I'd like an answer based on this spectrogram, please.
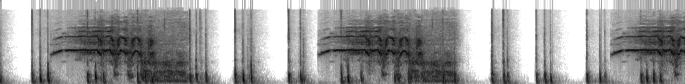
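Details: Horse on a farm whinnying three times in a row, each call a loud quavering squeal that starts high and slides downward over about a second and a half, broken by sharp hoof clip-clop clicks between calls.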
